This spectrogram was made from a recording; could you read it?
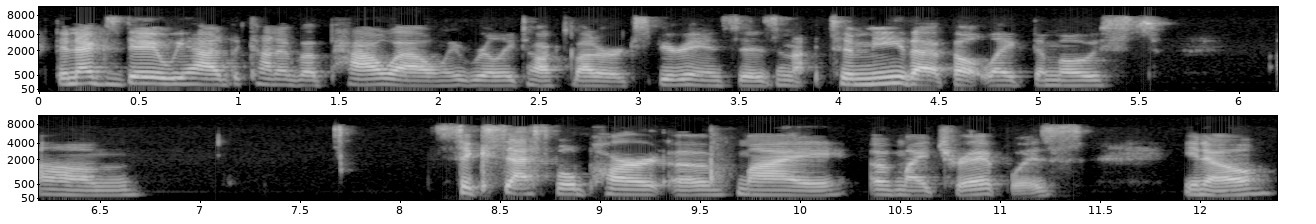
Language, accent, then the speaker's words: English; Florida, United States; I didn't realize I'm from Florida originally. So everything's flat.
